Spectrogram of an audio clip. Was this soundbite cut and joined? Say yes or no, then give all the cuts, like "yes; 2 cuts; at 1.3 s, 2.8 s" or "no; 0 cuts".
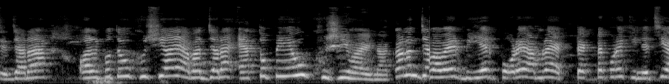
yes; 1 cut; at 4.3 s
